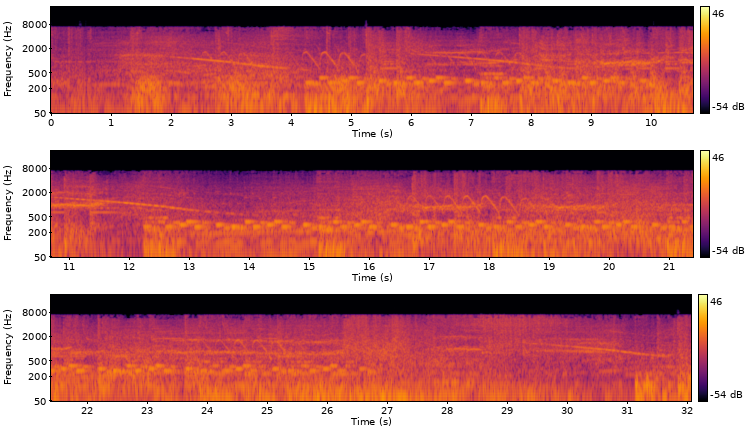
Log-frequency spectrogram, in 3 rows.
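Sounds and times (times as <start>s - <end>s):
action music score: 0.0s - 32.0s
car noise: 0.0s - 32.0s
engine and road noise: 0.0s - 32.0s
police siren yelping: 1.1s - 32.0s.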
